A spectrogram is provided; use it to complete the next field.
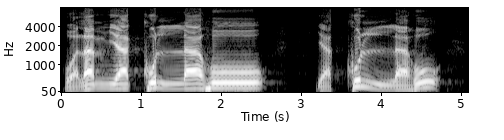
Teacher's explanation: nunnya langsung melebur ke lam ya tanpa disertai gunah ini disebut dengan Idgham Bila Ghunnah Naam walam Yakun lahu hu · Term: idgham bila gunnah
